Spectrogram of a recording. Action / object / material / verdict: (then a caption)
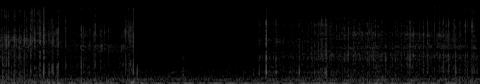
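scrape / foil bubble insulated mailer / metallic foil / none. Long nails scratch along the textured surface of a metallic foil bubble insulated mailer held upright. The result is a dense, bright, crinkly scratching texture with sharp ticks and rasps, easing into a quieter stretch near the middle before building again.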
